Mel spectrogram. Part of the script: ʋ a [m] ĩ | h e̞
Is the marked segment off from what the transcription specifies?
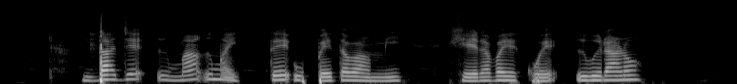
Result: no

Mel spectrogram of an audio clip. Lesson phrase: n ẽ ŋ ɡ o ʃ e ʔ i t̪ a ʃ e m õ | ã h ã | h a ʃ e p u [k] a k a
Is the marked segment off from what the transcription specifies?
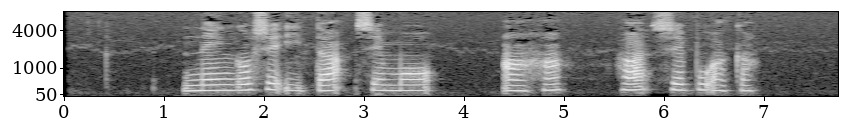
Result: yes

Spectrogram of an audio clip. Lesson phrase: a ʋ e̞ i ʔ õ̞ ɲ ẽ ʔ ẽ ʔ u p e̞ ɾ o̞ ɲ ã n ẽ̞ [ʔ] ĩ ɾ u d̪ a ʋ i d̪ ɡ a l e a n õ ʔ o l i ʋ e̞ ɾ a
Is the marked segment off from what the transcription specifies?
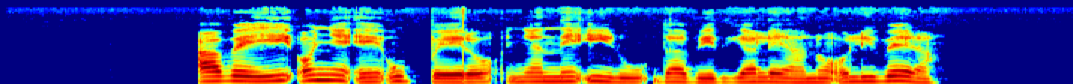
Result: no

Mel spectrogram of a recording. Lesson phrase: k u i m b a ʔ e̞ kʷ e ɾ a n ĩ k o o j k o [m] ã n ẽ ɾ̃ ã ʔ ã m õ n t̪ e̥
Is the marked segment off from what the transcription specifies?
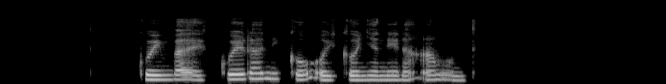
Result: yes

